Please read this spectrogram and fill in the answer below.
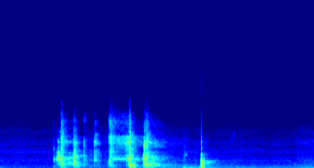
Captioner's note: door clattering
